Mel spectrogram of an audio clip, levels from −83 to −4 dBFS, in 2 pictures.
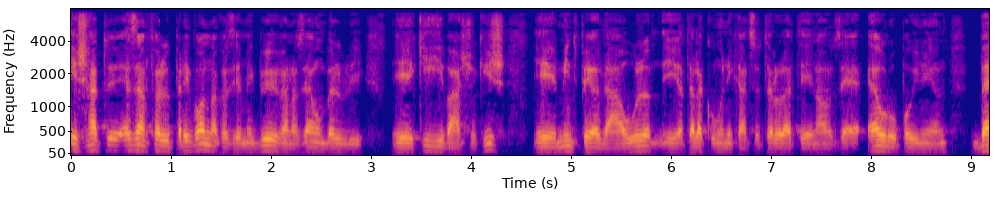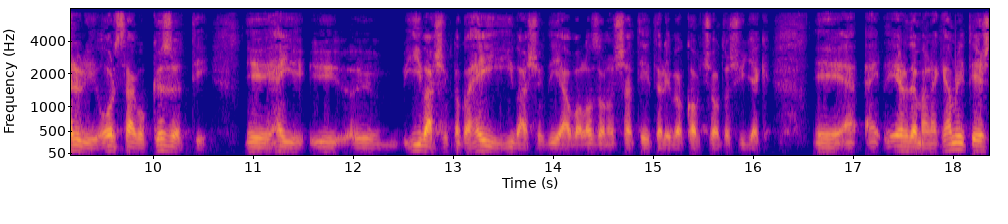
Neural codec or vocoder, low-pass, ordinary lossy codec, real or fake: none; 7.2 kHz; none; real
